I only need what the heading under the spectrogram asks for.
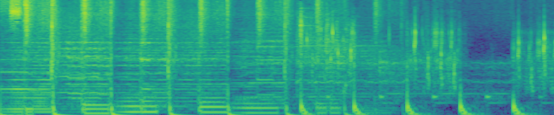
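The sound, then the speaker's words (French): Water dripping in a run of pitched, resonant plops over a tonal musical backing. The drops come steadily, then grow sparser and more distinct toward the end. “on dira de l'eau derrière. On dirait de l'eau.”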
